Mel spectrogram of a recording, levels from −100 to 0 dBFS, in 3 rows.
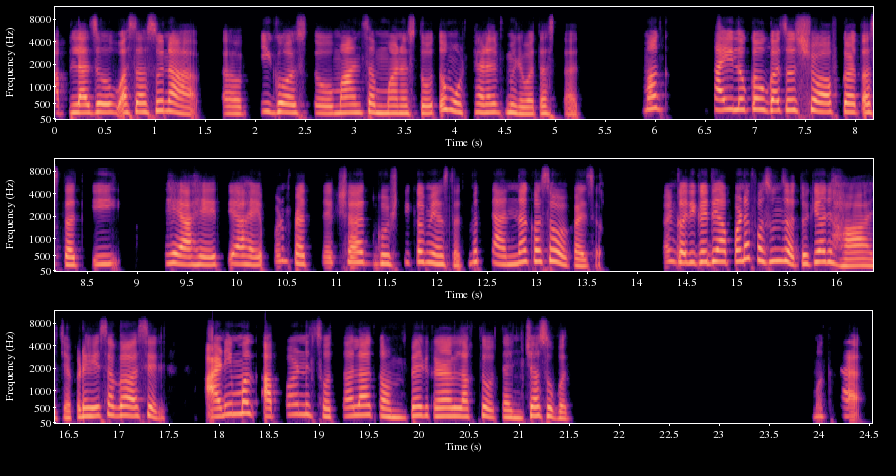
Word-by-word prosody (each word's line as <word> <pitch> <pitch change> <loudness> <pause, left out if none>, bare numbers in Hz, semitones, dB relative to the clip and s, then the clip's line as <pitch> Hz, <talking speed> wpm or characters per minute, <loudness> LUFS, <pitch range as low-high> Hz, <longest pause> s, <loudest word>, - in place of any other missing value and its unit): आपला 235 +2 +1
जो 250 +2 +2 0.2
असा 240 +2 +2
असतो 285 +4 +1
ना, 275 -2 +3 0.5
अ, 205 0 -1 0.3
इगो 255 +1 +3
असतो, 215 -2 -3
मान-सन्मान 225 -1 +1
असतो 215 0 -1
तो - - +3
मोठ्यानं 245 -3 0
मिरवत 195 -3 +1
असतात. 210 - -5 0.7
मग 360 +1 +2 0.5
काही 315 +1 +3
लोकं 320 +1 +1
उगाचच 300 0 +1
शो 320 - +1
ऑफ 260 -1 +3
करत 250 -2 +2
असतात, 230 -1 +1 0.2
की 255 +1 -4 0.5
हे 280 0 +2
आहे, 230 -1 +2
ते 235 +3 -9
आहे. 245 -3 +1
पण 165 +1 -7
प्रत्यक्षात 155 - -2
गोष्टी 265 +2 -2
कमी 305 -2 +2
असतात. 250 -3 -1
मग 315 - -2
त्यांना 260 +3 0
कसं 330 +1 +2
ओळखायचं. 205 -10 0 0.6
कारण 330 - -5
कधी-कधी 305 +2 +3
आपण 330 +4 +3
फसून 345 -1 +2
जातो, 260 -6 +2
की 310 - +3
अरे 315 0 +3
हा! 200 -6 +2
ह्याच्याकडे 195 +3 -1
हे 255 - +2
सगळं 270 -2 +2
असेल. 250 -6 -1 0.5
आणि 245 +6 +3
मग 335 -1 +3
आपण 290 +5 -3
स्वतःला 250 +4 0
कंपेअर 240 +3 0
करायला 245 0 +3
लागतो 235 +1 0
त्यांच्यासोबत. 210 +1 0 2.5
मग - - -9 0.2
का - - -2
250 Hz, 140 wpm, -23 LUFS, 225-290 Hz, 2.5 s, ना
